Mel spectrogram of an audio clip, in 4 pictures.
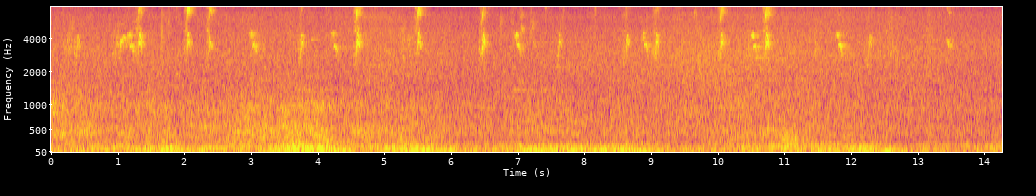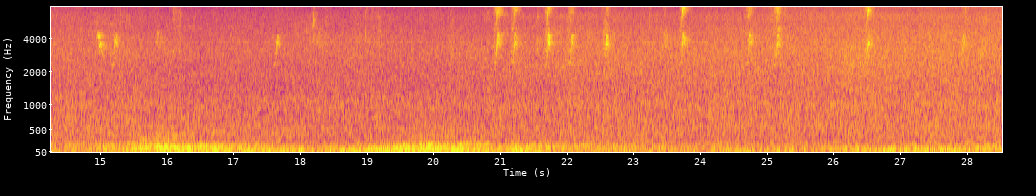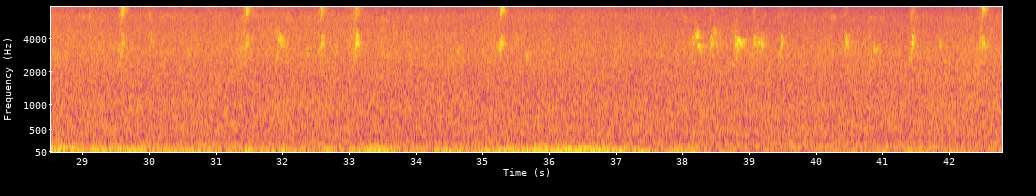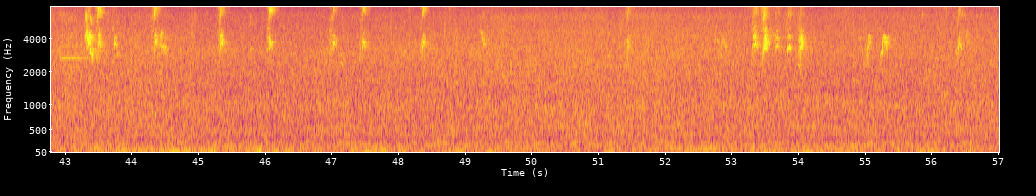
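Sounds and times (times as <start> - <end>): steady low rumble: 0.0 - 42.8
small birds chirping: 0.2 - 1.4, 2.0 - 5.6, 6.4 - 7.8, 8.5 - 10.9, 20.9 - 22.8, 23.4 - 25.3, 26.4 - 26.7, 29.5 - 30.1, 31.2 - 33.8, 34.6 - 35.8, 38.1 - 50.2, 50.9 - 56.8.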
